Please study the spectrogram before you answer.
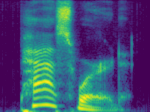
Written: password

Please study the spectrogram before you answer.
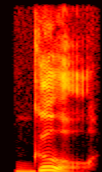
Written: ghoul

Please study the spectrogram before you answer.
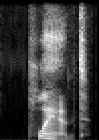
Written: plant

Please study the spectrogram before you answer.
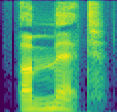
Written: omit

